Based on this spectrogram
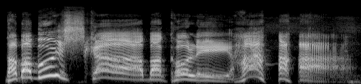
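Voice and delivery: booming theatrical villain, drawn out; shouted high with a hammy spoken laugh; Gomez Addams. Acted. Host demonstrating the actor's odd accent, grandiose Gomez. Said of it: "it's Gomez Adams".

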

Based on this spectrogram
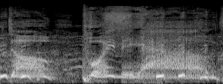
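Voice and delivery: slow, loud mock shout; embarrassed protest. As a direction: protest being pointed out, drawn out. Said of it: "Her face is like".

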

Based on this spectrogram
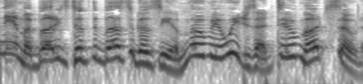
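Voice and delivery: high, laughing mock storyteller; high voice mocking the story.

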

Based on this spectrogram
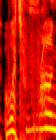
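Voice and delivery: soft, high-pitched concerned parent; gentle parent. Retold or imitated. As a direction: ask it gently, high and soft, like speaking to an upset child. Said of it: "gentle parenting style".

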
